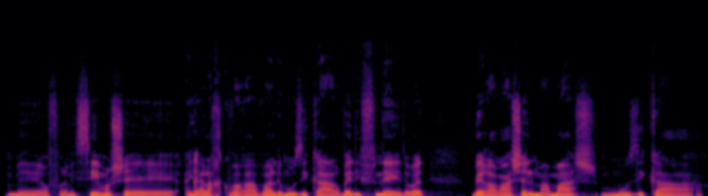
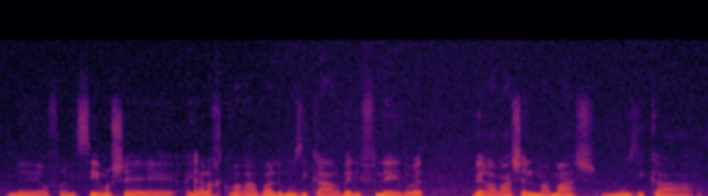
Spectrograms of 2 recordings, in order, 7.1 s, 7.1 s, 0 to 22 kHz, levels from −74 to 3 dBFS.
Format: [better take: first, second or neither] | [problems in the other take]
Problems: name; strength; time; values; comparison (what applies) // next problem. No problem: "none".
first | hiss; noticeable; throughout; 15 dB below the speech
